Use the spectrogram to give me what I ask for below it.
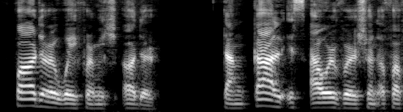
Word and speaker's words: dangkal: The next unit of native measurement is dangkal. Dangkal. Dangkal. Dangkal is spelled as D-A-N-G-K-A-L.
